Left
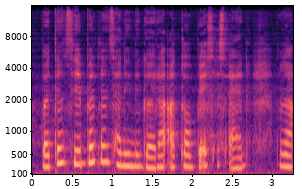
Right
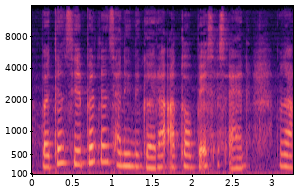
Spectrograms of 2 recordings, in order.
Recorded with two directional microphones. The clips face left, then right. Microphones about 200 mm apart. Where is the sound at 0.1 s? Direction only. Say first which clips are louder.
Left 5 dB; 35° left (ahead or behind).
